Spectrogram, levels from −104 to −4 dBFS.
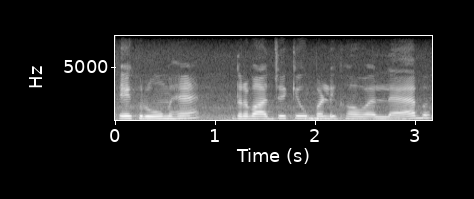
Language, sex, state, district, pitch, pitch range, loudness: Hindi, female, Haryana, Charkhi Dadri, 215 Hz, 210-230 Hz, -15 LUFS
